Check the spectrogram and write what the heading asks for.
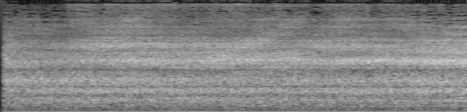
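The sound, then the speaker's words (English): A steady, loud airplane engine drone fills the space with a constant low hum and broad roar, unchanging throughout, as heard inside the cabin of President Joe Biden's plane, Air Force One, flying to Warsaw, Poland. “Poopy Pants Biden heading to Warsaw on the plane.”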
